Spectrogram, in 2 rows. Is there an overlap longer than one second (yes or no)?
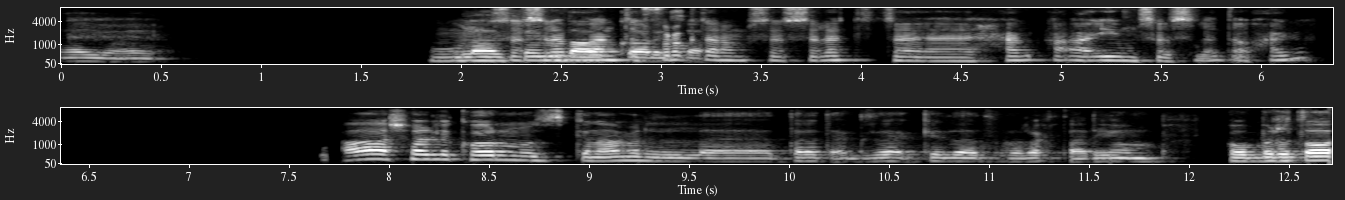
yes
